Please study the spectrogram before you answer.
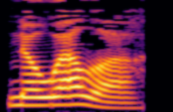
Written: noella

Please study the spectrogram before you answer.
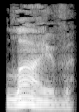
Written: lithe

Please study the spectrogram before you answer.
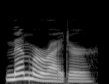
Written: memoriter

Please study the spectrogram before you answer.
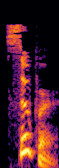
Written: super

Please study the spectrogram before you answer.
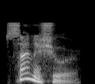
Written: cynosure

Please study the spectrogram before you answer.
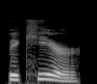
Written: baqir

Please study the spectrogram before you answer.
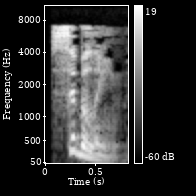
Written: sibylline

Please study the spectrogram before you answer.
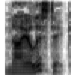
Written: nihilistic

